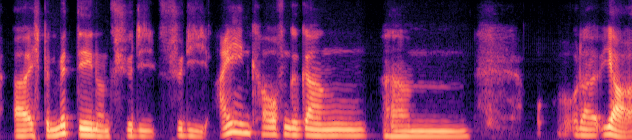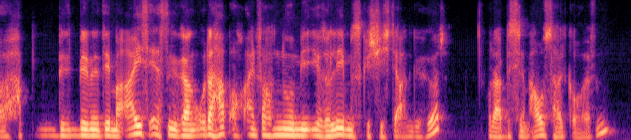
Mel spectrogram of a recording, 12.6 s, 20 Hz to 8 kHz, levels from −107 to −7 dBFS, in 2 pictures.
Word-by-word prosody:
Äh, 115 +1 +4
ich 125 - -6
bin 125 0 -1
mit 170 0 +2
denen 130 -2 +7
und 110 -1 -4
für 120 0 -6
die 110 -1 -6
für 130 - -9
die 115 -4 -8
einkaufen 155 -5 0
gegangen, 125 -3 0 0.2
ähm, 110 -1 -3 0.7
o - - -23 0.3
oder, 130 -3 -4
ja, 105 -8 +3
habe - - -9
b 125 0 -6
bin 125 +1 +3
mit 125 -1 +3
denen 130 - +5
mal 115 - 0
Eis 165 -1 +4
essen 145 -2 -1
gegangen 120 -1 +4
oder 140 +1 +4
habe 150 +1 0
auch - - -7
einfach 135 -2 -2
nur 135 0 +5
mir 125 0 +5
ihre 120 -3 0
Lebensgeschichte 120 -5 +1
angehört 105 0 -5 0.4
oder 100 -2 -2
bisschen 110 +2 -6
im 100 - -8
Haushalt 115 -5 -2
geholfen. 130 - -9
125 Hz, 185 wpm, -22 LUFS, 110-135 Hz, 0.7 s, denen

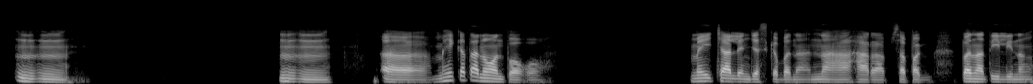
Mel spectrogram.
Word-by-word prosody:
Mhm. 125 - -2 2.1
Mm, 115 -7 -2 0.5
ah, 110 -2 +3
may 160 +8 -2
katanungan 150 -10 +3
po - - -3
ako. 105 +1 -9 1.5
May 145 +2 +1
challenges 135 -5 +2
ka - - -2
ba 115 -1 -2
na 115 0 -6
nahaharap 110 -2 -1
sa - - 0
pagpanatili 120 +2 0
ng 115 0 -5
120 Hz, 95 wpm, -24 LUFS, 110-135 Hz, 2.1 s, ah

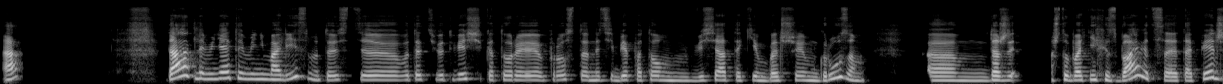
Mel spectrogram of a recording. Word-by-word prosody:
А? - - +5 1.5
Да, 415 - +9
для 270 -7 -1
меня 265 +4 +3
это 285 -2 -2
минимализм, 245 - +1
то 205 - -5
есть, 205 0 -6
э, 205 -1 +1
вот 210 +2 -6
эти 220 0 -3
вот 220 0 -6
вещи, 260 +3 -2
которые 205 -2 -1
просто 205 +1 -5
на 195 0 -2
тебе 195 +1 -3
потом, 200 0 -3 0.2
м, - - -6
висят 195 +2 -1
таким 185 -1 -3
большим 180 +1 -1
грузом, 195 - -1 0.6
эм, 180 -2 +1
даже 195 +1 +2 0.3
чтобы 200 0 +1
от 200 0 0
них 215 0 -2
избавиться, 195 - +2
это 175 0 0
опять 260 - +1
205 Hz, 150 wpm, -22 LUFS, 190-220 Hz, 1.5 s, Да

